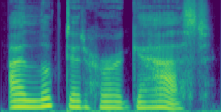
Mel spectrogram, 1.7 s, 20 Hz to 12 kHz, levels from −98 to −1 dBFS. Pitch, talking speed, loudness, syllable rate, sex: 180 Hz, 180 wpm, -19 LUFS, 4.6 syllables/s, female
